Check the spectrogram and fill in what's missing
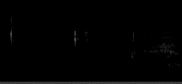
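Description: A few sparse, faint keystrokes tap on a computer keyboard over a steady low electrical hum.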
